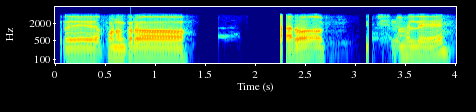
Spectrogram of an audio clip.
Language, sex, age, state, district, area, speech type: Odia, male, 45-60, Odisha, Sundergarh, urban, conversation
